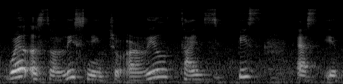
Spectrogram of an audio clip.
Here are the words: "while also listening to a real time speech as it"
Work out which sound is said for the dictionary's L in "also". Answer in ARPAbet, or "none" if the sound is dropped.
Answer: none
